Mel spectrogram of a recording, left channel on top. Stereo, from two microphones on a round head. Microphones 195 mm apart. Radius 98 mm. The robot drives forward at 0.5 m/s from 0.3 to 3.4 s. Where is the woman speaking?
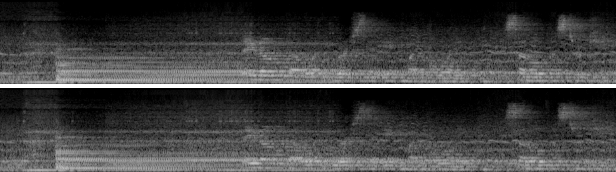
30° left (ahead or behind), 1.9 m; by 6.1 s 25° left (ahead or behind), 2.5 m.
